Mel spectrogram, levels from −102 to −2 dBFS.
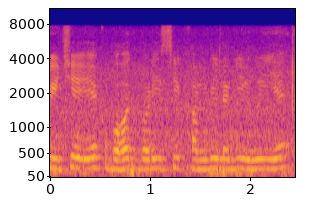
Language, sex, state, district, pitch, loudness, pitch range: Hindi, male, Bihar, Araria, 195 Hz, -23 LUFS, 190-200 Hz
